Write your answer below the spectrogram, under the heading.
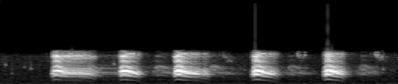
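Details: Crows onto a stray cat in a backyard, cawing in a steady series of five harsh, hoarse calls, each under half a second, spaced roughly every three quarters of a second.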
